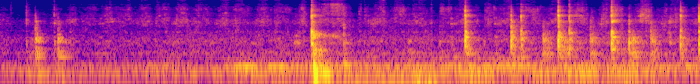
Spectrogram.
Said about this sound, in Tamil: கைவிடாமல் கிண்டிக்கிட்டே இருக்கணும்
